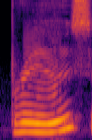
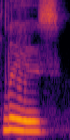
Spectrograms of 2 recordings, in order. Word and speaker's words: bruise: get the r um bruise again with the r bruise not Blues bruise Blues is a genre of music U bruise is the thing that shows up on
